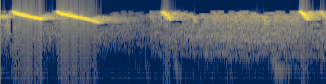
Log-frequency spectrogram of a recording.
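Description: A rufous-collared sparrow calls with two high, clear whistles that slur downward, then a pause and two short, high notes spaced apart. Each note is bright and thin and stands alone against a quiet background.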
